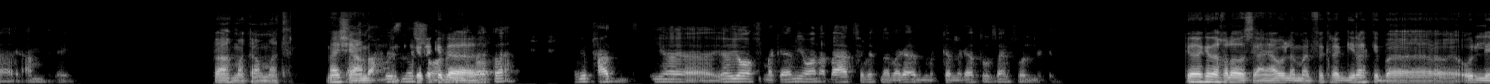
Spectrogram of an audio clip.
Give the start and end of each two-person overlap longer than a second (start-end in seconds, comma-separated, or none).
3.5-4.8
